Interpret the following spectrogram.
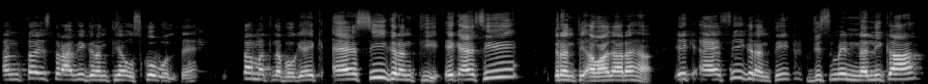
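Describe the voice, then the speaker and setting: A man's voice: high-pitched, a little slow, clear, resonant tone. A man teaching science to a live class, repeating questions and having students recite the terms after him. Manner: calls students "babu", teasing and scolding them. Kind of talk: classroom lecture.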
